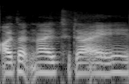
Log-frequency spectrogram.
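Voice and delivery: low, slow, drawn-out muttering. Advising on staff training, acting out a downbeat reply to a greeting, imitating someone muttering.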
